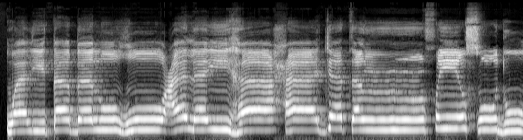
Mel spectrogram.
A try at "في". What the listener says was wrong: Fa-nya jangan jadi tebal. Jangan kayak agak tebal tadi fa-nya. Fi. Hajatan fi.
